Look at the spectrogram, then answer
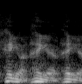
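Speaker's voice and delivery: harsh, mean, cutting delivery. Retelling how a creative director reacted to a presented script: imitating a mean creative director. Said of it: "he'd take it and be like".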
